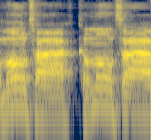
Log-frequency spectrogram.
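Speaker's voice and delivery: loud, high yell of encouragement. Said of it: "he'll be yelling".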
